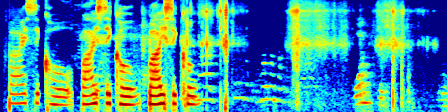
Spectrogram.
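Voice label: "bicycle", spoken word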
